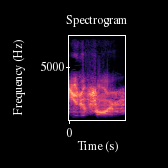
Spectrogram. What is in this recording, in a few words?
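"Uniform" English, speech; Alphabet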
